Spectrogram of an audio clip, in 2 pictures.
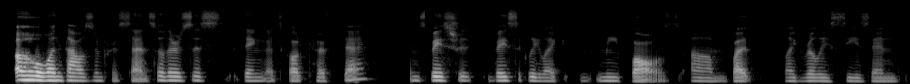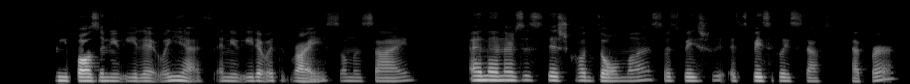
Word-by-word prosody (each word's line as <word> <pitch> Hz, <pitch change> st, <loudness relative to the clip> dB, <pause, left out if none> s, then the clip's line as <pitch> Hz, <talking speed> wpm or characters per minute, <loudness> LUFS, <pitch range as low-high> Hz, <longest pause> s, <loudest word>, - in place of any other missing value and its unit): Oh, 205 Hz, -2 st, +13 dB
1000%, 175 Hz, -, +3 dB
so 190 Hz, -, -2 dB
there's 180 Hz, -1 st, +1 dB
this 185 Hz, -1 st, -8 dB, 0.2 s
thing 170 Hz, -1 st, -5 dB
that's -, -, -13 dB
called -, -, -3 dB
kofta, -, -, -10 dB
and 250 Hz, +1 st, -3 dB, 0.5 s
it's 180 Hz, -, -12 dB
basica 180 Hz, -1 st, +1 dB, 0.2 s
basically 180 Hz, -1 st, -3 dB
like 160 Hz, -, -9 dB
m 160 Hz, -, -20 dB
meatballs, 80 Hz, -, -2 dB
um, 150 Hz, -, -8 dB
but 80 Hz, 0 st, -1 dB, 0.3 s
like 160 Hz, -2 st, -9 dB
really 155 Hz, -1 st, -4 dB
seasoned 145 Hz, -, -11 dB, 0.7 s
meatballs, 170 Hz, -1 st, +6 dB
and 170 Hz, -1 st, -1 dB
you 165 Hz, -, -4 dB
eat 160 Hz, -1 st, -6 dB
it 155 Hz, -2 st, -4 dB
well, 160 Hz, -, -6 dB
yes, 180 Hz, -2 st, -1 dB
and 170 Hz, -1 st, -7 dB
you 160 Hz, -, -6 dB
eat 170 Hz, +1 st, -5 dB
it 170 Hz, -, +1 dB
with 170 Hz, -1 st, -7 dB
rice 145 Hz, -, -3 dB
on 165 Hz, 0 st, -9 dB
the 160 Hz, -1 st, -11 dB
side. 155 Hz, +3 st, -6 dB, 0.5 s
And 195 Hz, 0 st, +5 dB
then 190 Hz, 0 st, +6 dB
there's 195 Hz, -1 st, +1 dB
this 195 Hz, -1 st, -9 dB
dish 185 Hz, -1 st, -1 dB
called 180 Hz, -2 st, -6 dB
dolma, 165 Hz, +4 st, -2 dB
so 205 Hz, -4 st, -9 dB
it's 175 Hz, -, -10 dB
basica 175 Hz, +3 st, -4 dB
it's 170 Hz, -, -11 dB
basically 170 Hz, -1 st, -1 dB
stuffed 155 Hz, -2 st, -11 dB, 0.2 s
pepper. 175 Hz, -, -6 dB
170 Hz, 170 wpm, -27 LUFS, 155-180 Hz, 0.7 s, Oh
